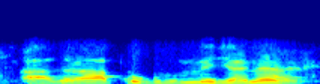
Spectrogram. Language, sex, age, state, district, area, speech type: Urdu, male, 30-45, Delhi, Central Delhi, urban, conversation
